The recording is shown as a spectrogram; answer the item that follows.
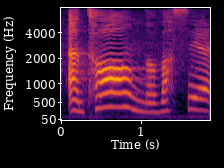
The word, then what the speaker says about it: Antoine Lavoisier: That guy has a fancy name, but I think I need to pronounce it like this. It's French. Antoine Lavoisier.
